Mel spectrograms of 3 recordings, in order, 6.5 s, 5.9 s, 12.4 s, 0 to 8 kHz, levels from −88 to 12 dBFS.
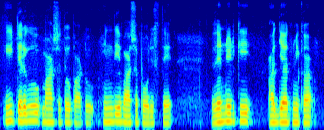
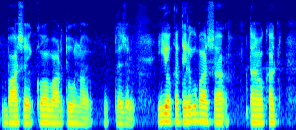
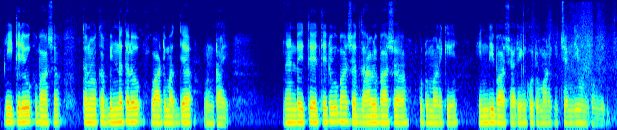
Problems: constant background noise, continuous background conversations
